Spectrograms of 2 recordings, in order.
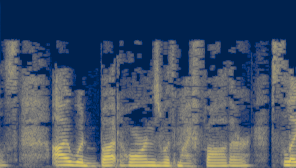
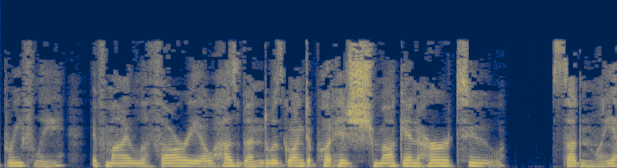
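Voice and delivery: usual speaking voice

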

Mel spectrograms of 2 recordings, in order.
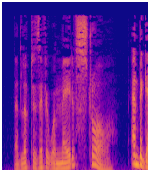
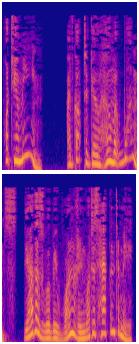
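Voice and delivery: put-on higher, hurried worried girl; frightened; 8 semitones higher, faster than usual. A narrator's reading. Lucy anxious to get home, frightened and hurried. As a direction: rush it out anxiously. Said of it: "feeling rather frightened".

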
